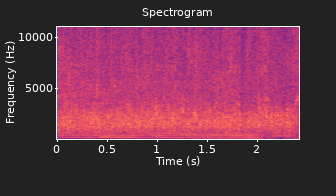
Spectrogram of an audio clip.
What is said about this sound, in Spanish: Bravo, gracias. Qué grandes aplausos. Hoy vino una persona nada más al público.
